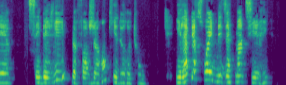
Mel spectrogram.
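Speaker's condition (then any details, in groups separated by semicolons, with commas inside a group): No condition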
